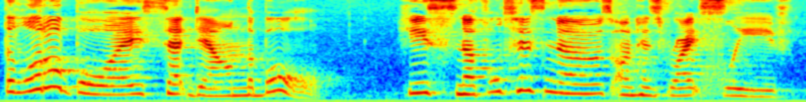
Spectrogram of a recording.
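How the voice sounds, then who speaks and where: A woman reading a storybook aloud as a teacher, expressive and pausing to address young listeners. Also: high-pitched. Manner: expressive, acts out sound words.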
